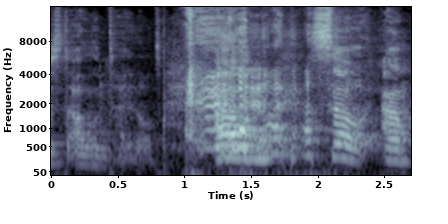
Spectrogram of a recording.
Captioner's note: laughing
